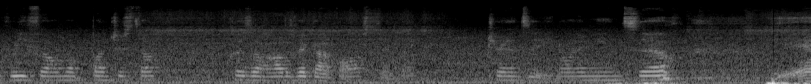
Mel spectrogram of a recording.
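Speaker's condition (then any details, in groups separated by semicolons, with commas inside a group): Cerebral palsy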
